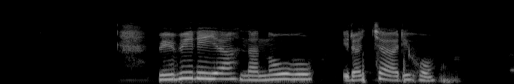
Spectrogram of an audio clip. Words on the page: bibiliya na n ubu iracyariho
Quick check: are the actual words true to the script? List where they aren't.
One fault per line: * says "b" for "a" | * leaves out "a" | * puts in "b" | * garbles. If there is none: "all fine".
all fine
